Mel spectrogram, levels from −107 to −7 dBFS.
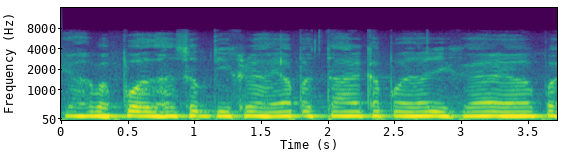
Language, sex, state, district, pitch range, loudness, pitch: Hindi, male, Punjab, Pathankot, 140-145 Hz, -13 LUFS, 145 Hz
